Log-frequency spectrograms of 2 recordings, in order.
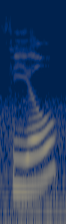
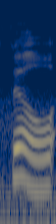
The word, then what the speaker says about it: fill: will come across as give me that feel or feel they don't want to be they don't want to be felt it's that they want the fill icing so eyes and EES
